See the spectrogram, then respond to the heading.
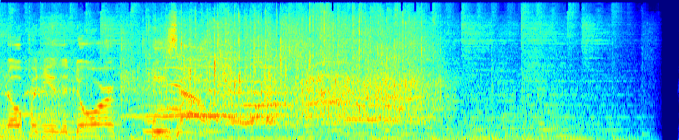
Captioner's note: applause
